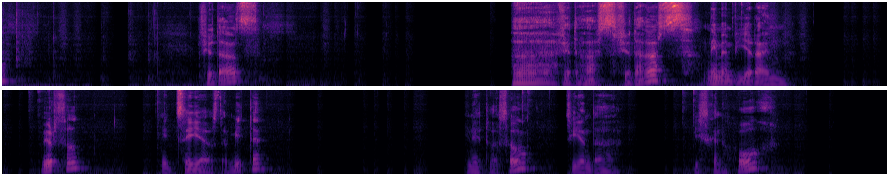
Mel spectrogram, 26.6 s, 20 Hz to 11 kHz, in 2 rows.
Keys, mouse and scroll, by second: 0.5 shift+middle click, 1.6 shift+middle click, 1.6-2.1 scroll down 2, 2.7 shift+middle click, 10.7 click, 13.5 click, 13.5 shift+middle click, 15.4 c, 20.9 click, 23.3 click.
